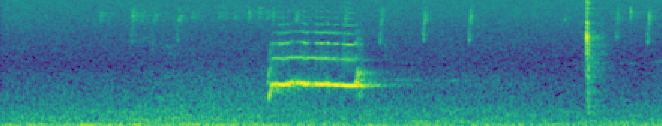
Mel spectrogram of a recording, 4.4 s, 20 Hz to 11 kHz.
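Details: Little owl recorded in the countryside of central France on 17 March 2019: a single drawn-out, slightly nasal whistled hoot, level then falling a little at the end, over steady low background rumble, with a sharp click afterwards.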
